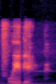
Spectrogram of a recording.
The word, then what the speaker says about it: fleeting: Now this word here, because we have a T and then an ING, that T can be pronounced like a D sound. Fleeting.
